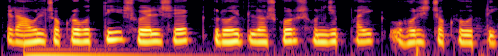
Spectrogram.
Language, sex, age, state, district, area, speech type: Bengali, male, 18-30, West Bengal, South 24 Parganas, rural, spontaneous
